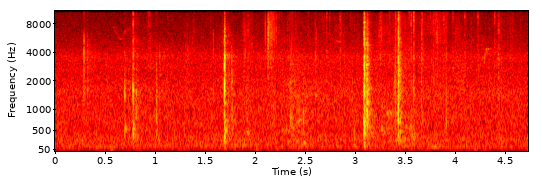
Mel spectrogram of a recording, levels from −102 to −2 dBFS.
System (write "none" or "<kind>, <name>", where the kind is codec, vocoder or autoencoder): none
